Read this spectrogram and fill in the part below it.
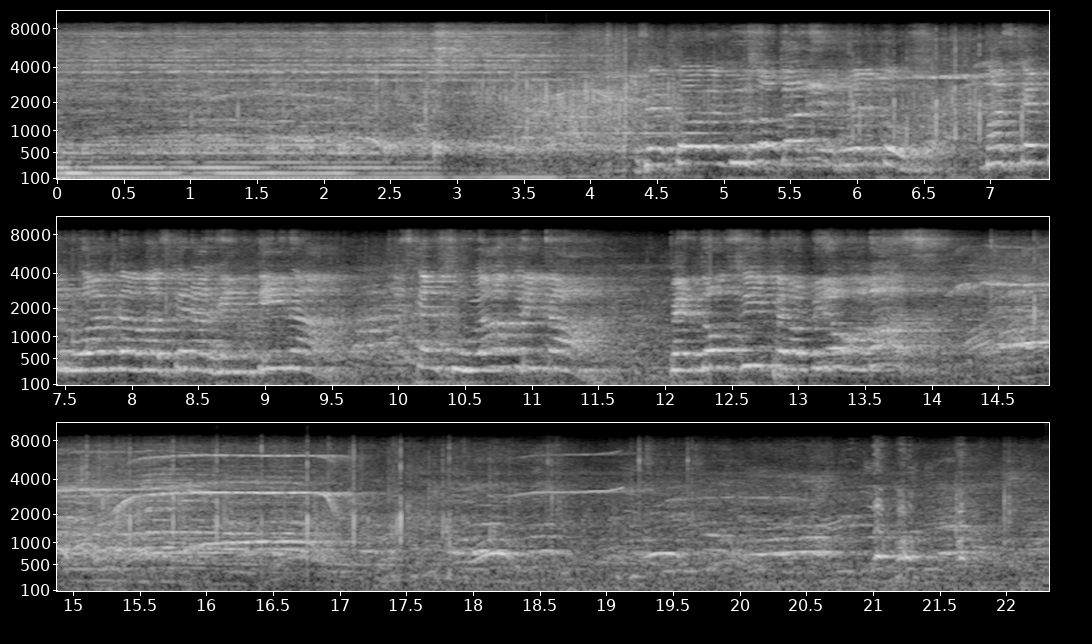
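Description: A live band plays loudly through a large outdoor sound system.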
